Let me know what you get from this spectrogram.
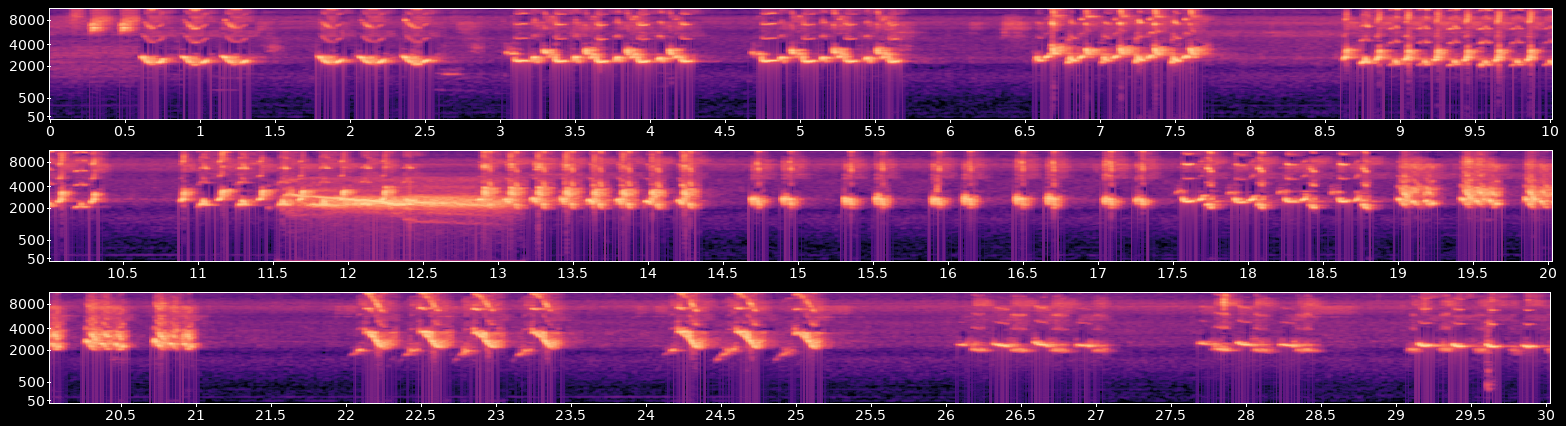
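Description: Backyard songbirds chirping in quick runs of short, high notes, one phrase after another with brief pauses. A longer falling whistle comes partway through.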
